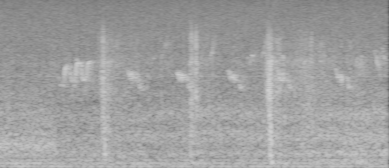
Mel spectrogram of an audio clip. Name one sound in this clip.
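Footsteps thud on wood outdoors.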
